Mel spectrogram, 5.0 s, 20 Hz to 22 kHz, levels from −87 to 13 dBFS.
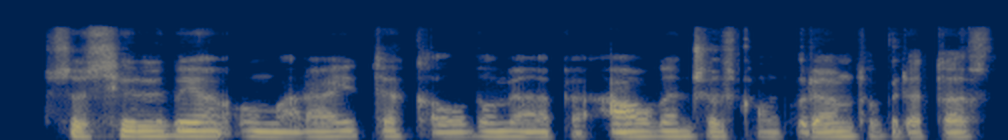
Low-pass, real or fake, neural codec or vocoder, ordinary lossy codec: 10.8 kHz; fake; codec, 44.1 kHz, 2.6 kbps, SNAC; AAC, 64 kbps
